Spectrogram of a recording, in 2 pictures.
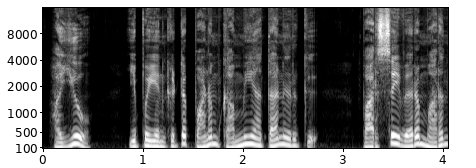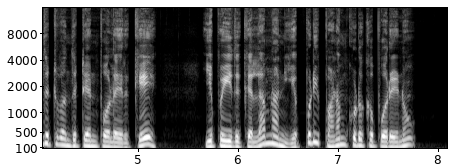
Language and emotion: Tamil, fearful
